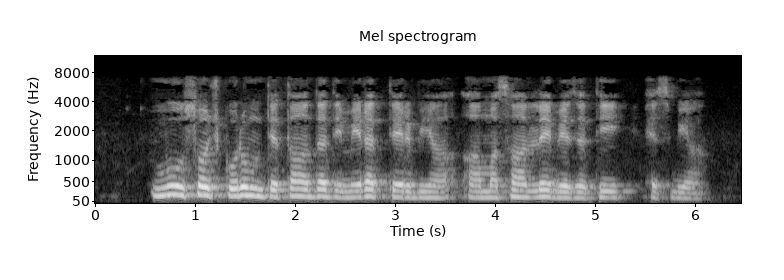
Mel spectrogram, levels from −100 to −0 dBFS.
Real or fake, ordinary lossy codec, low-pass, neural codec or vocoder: real; MP3, 96 kbps; 7.2 kHz; none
